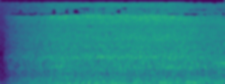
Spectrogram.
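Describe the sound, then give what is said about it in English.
A steady, busy bus station ambience in a building full of people: a continuous low rumble of engines and passing traffic fills the scene at fairly loud, even volume throughout, with no voices standing out. “What I can hear is a bus station, a dirty, filthy, horrid-looking building full of people trying to get”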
